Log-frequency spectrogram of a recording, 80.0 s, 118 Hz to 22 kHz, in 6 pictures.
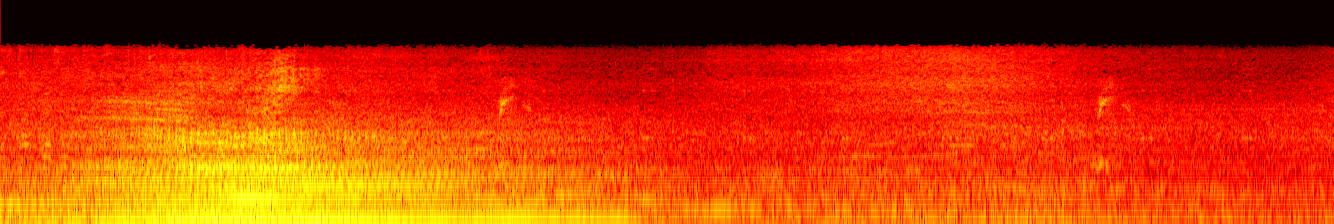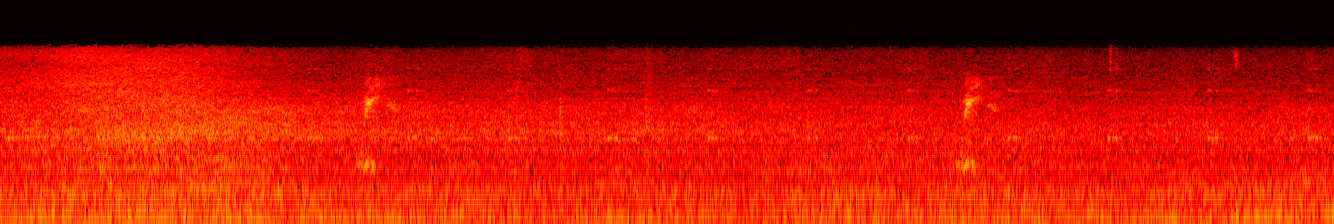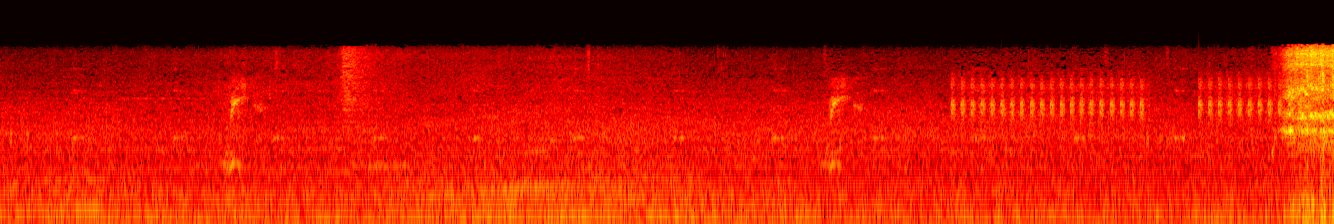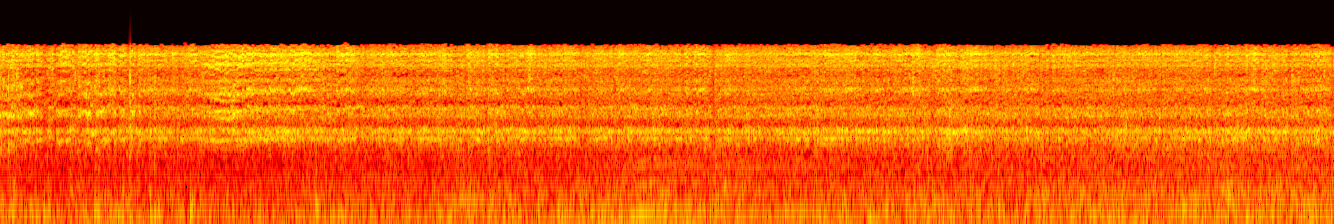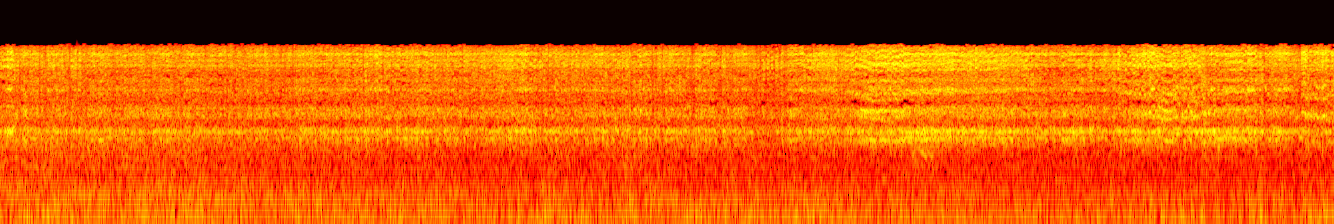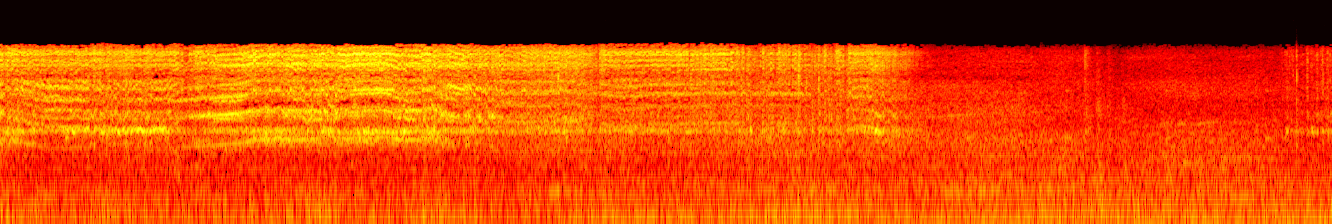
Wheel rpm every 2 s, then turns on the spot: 0, 0, 0, 0, 0, 0, 0, 0, 0, 0, 0, 0, 0, 0, 0, 0, 0, 0, 0, 30, 220, 230, 230, 230, 230, 230, 240, 230, 230, 230, 230, 230, 230, 200, 190, 200, 160, 140, 0, 0.
none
